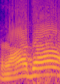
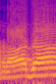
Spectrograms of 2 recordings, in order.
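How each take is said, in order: The two takes are said the same way.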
